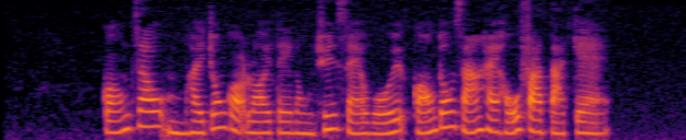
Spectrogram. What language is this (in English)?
Cantonese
